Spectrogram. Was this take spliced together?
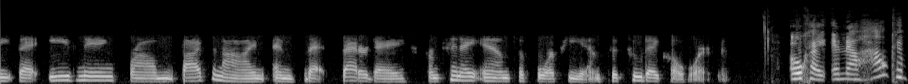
yes; 4 cuts; at 1.8 s, 2.9 s, 4.2 s, 6.1 s

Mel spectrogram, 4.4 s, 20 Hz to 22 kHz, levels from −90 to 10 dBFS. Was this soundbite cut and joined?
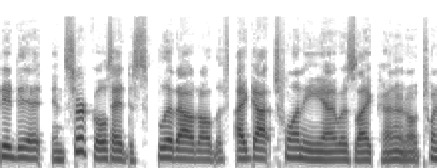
yes; 3 cuts; at 1.1 s, 2.2 s, 2.7 s

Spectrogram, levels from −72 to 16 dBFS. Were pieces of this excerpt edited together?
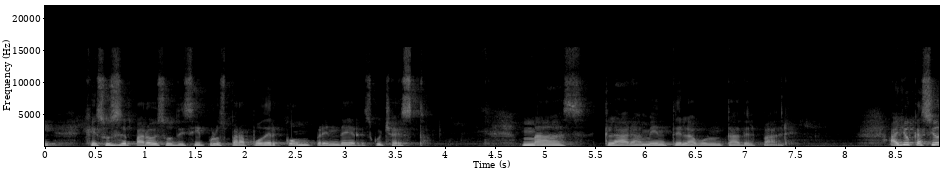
no; 0 cuts

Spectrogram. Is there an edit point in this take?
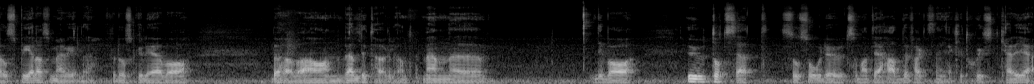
no; 0 cuts

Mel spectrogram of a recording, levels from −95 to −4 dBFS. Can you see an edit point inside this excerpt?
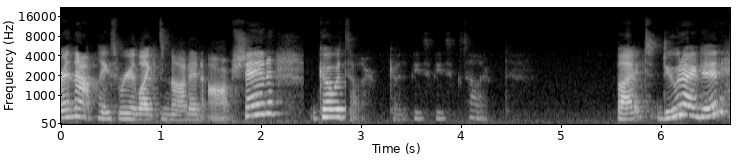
yes; 5 cuts; at 1.0 s, 2.4 s, 2.8 s, 3.2 s, 3.7 s

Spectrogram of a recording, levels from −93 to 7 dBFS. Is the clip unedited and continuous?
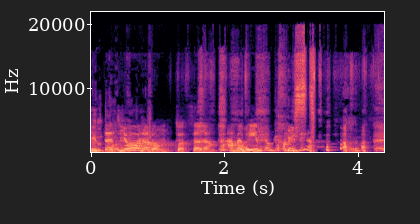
yes; 0 cuts

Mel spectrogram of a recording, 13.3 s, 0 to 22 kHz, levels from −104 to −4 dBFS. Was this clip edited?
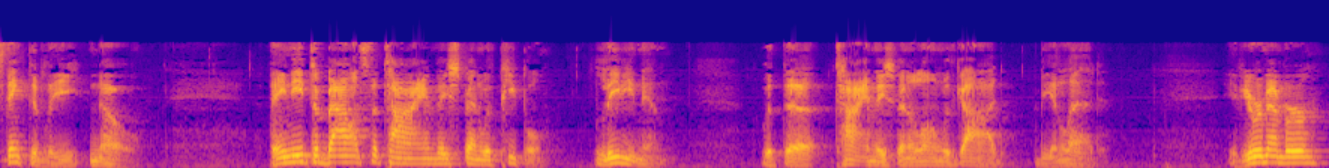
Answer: no; 0 cuts

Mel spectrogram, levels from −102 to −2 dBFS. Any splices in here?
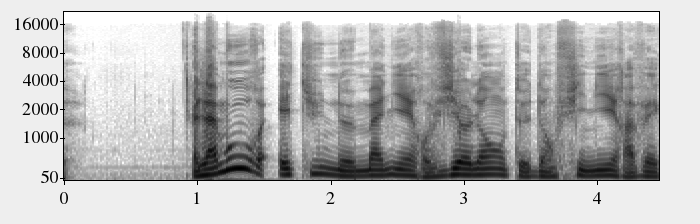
no; 0 cuts

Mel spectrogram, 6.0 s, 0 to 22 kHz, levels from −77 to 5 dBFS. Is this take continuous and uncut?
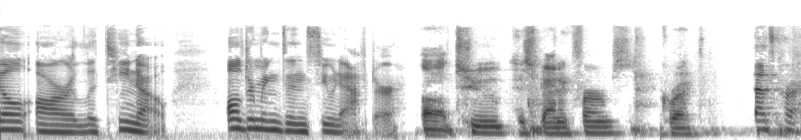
no; 2 cuts; at 2.1 s, 5.0 s

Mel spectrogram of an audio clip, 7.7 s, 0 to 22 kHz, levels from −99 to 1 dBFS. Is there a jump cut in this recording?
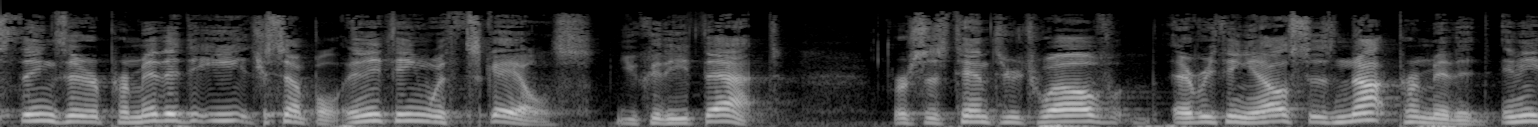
yes; 3 cuts; at 1.3 s, 2.3 s, 3.0 s

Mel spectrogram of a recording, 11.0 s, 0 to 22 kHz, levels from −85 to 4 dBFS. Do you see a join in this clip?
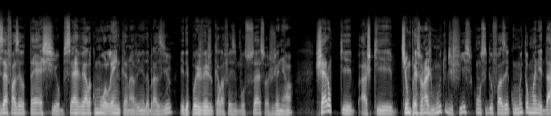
yes; 3 cuts; at 3.5 s, 6.6 s, 8.0 s

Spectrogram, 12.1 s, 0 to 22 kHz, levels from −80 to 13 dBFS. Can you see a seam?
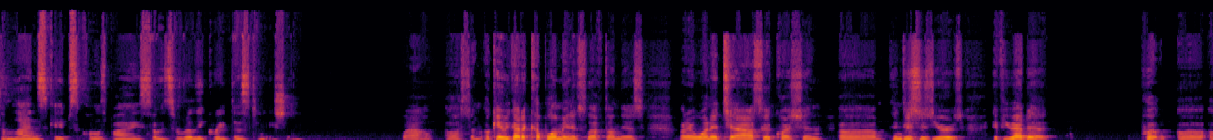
yes; 2 cuts; at 8.3 s, 9.3 s

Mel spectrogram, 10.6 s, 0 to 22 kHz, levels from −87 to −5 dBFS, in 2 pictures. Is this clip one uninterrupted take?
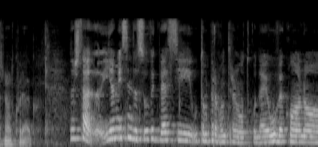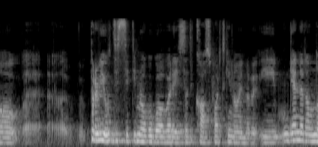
yes; 0 cuts

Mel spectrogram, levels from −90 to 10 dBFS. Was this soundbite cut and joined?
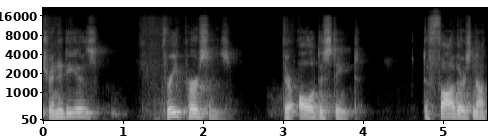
no; 0 cuts

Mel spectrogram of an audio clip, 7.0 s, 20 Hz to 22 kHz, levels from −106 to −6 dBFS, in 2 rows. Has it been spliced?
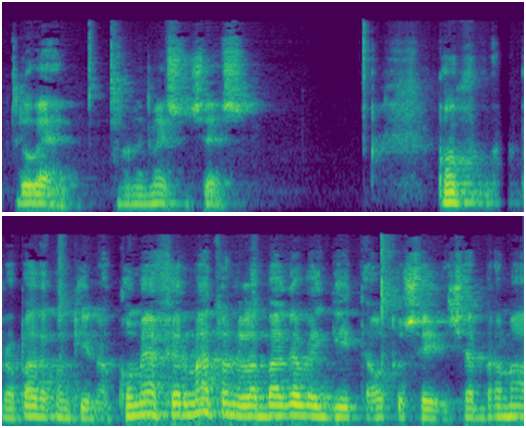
no; 0 cuts

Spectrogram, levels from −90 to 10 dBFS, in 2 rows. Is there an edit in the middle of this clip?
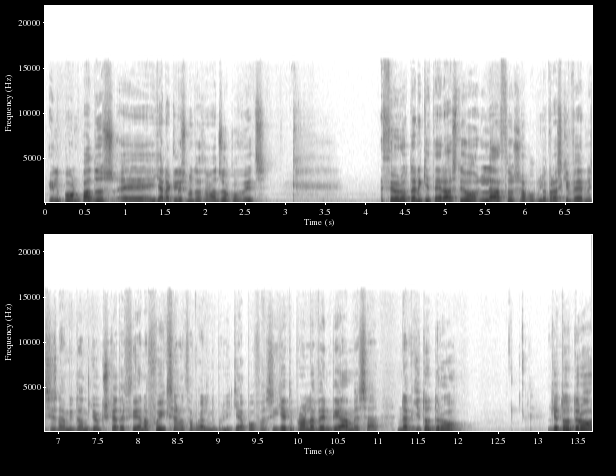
no; 0 cuts

